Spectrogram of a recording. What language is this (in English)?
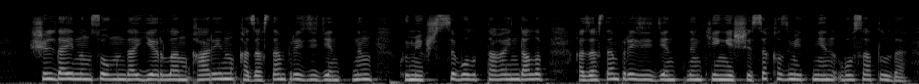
Kazakh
